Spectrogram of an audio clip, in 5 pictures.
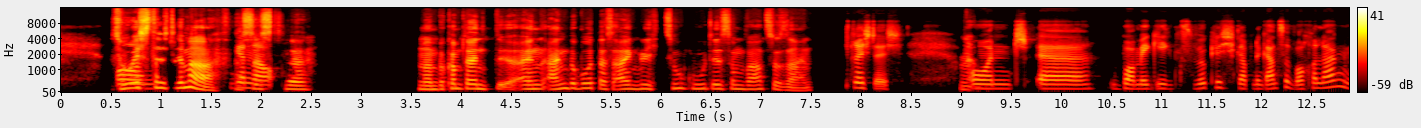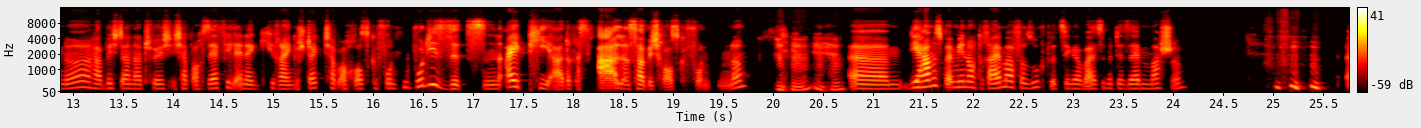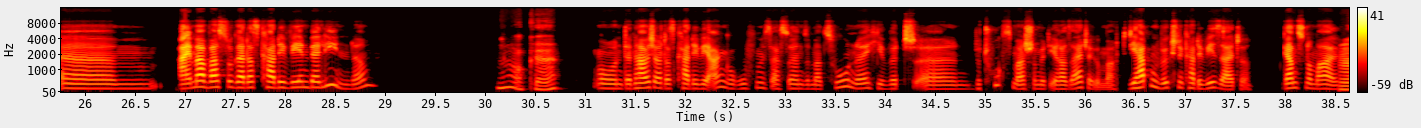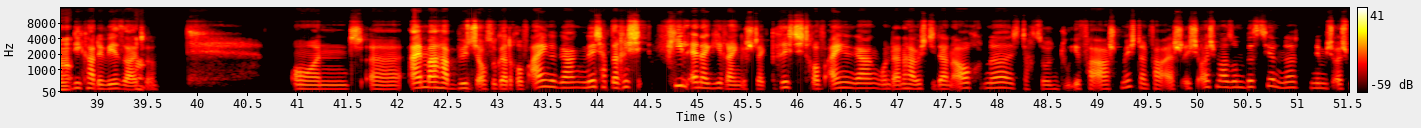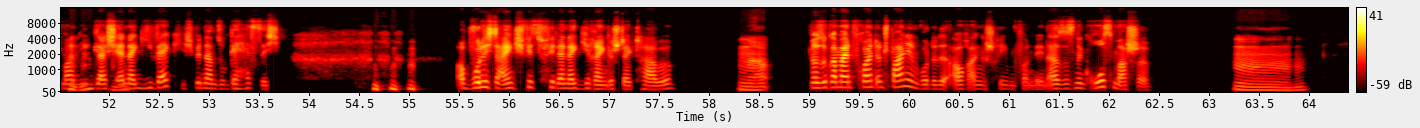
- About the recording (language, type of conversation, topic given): German, podcast, Was hilft dir, nach einem Fehltritt wieder klarzukommen?
- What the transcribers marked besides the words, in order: put-on voice: "alles"; chuckle; drawn out: "Ähm"; "richtig" said as "rich"; chuckle; drawn out: "Mhm"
